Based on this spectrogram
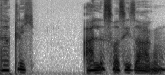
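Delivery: soft, high, breathed-out words. A girl trying to talk her way out of trouble with him, breathed.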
